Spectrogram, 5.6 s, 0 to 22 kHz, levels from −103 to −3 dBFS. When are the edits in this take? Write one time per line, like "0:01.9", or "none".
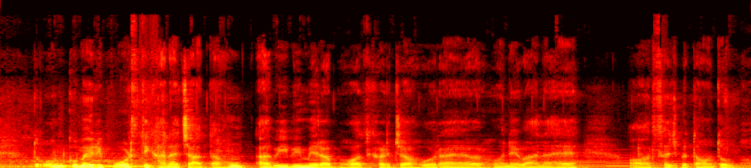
0:01.9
